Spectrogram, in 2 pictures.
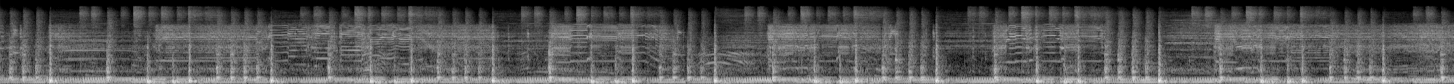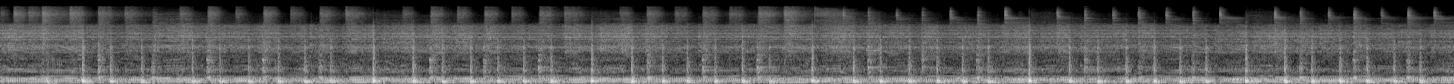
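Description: Live rock band playing an instrumental passage: a drum kit with bass drum, snare and cymbals keeping a steady driving beat under electric guitar and electric bass.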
